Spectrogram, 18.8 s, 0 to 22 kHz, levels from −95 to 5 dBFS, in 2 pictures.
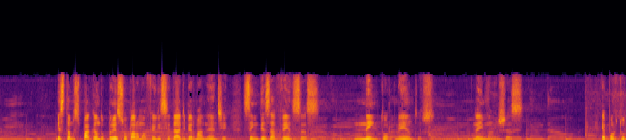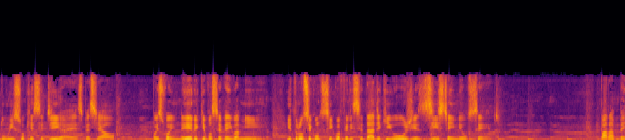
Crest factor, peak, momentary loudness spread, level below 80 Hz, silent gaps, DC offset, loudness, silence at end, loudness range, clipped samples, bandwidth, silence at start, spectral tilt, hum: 20 dB; -2 dBFS; 20 LU; -38 dBFS; none; under 0.1%; -19 LUFS; 0 s; 5 LU; under 0.1%; 11 kHz; 0 s; -3 dB/octave; none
